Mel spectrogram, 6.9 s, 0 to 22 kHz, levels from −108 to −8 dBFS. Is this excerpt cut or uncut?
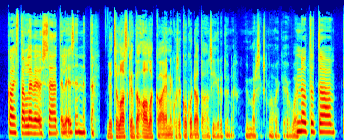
cut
